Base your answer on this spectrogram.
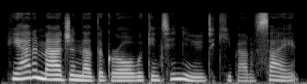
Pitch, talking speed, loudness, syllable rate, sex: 205 Hz, 255 wpm, -16 LUFS, 6.1 syllables/s, female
